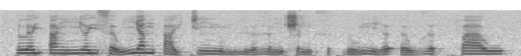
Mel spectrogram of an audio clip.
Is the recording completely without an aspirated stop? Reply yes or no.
yes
